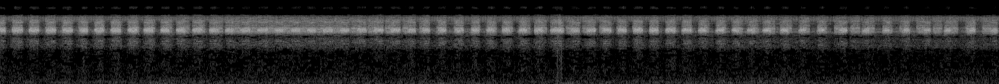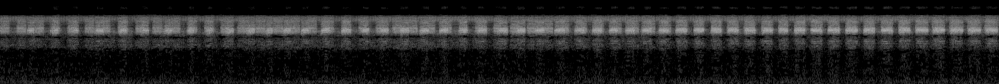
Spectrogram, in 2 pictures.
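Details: Cicadas singing in summer in Provence, southern France: a dense, harsh, high buzzing chorus with fine rapid pulsing, steady and unbroken for the whole stretch, with no other sounds.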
